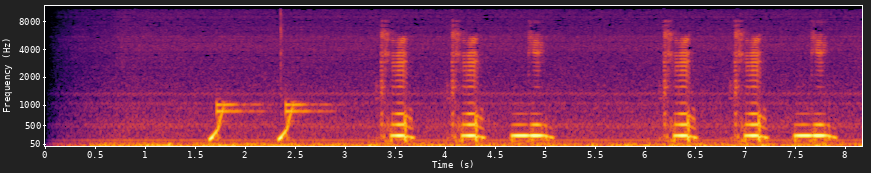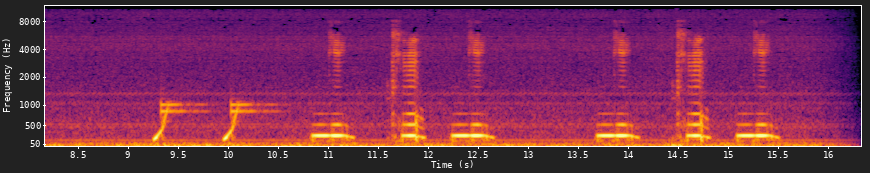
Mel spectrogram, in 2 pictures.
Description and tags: Eye tracker experiment 2
This sound is produced by one of the Eye Tracker experiments at CBC (UPF). These experiments are oriented to newborns and it analyzes their brain cognition by stimuli.
baby, brain, cbc, cognition, experiment, eye-tracker, upf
